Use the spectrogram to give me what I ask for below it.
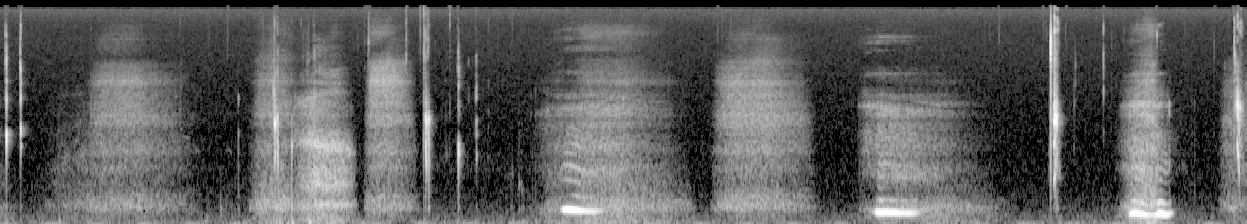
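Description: Wet licking and sucking sounds as someone licks their fingers clean, a series of short, moist mouth bursts with a few brief low hums between them.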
